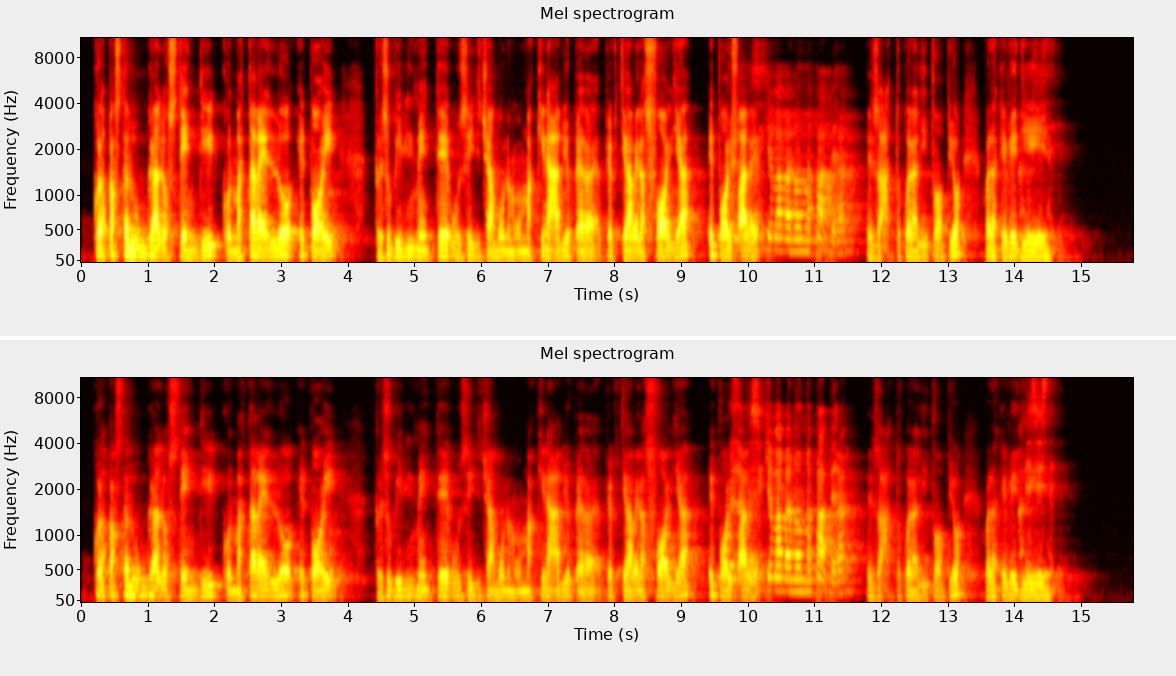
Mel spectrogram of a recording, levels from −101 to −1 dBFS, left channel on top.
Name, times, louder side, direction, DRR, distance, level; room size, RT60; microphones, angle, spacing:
voice 1, 0.2-3.8 4.4-10.2 11.8-13.3 13.6-14.5, left 5 dB, 90° left, 0.6 m, -25 dB
voice 2, 10.3-11.5 14.0-14.6, right 3 dB, 75° right, 4.1 m, -31 dB
25.0 x 9.7 x 5.7 m
head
